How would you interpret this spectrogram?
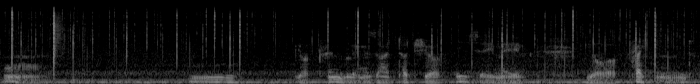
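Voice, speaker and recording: A menacing, imperious writer in an old radio play. His voice is very deep and swings widely as he gives commands with sardonic edge. The vintage recording is noisy, with clicks. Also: big pitch swings, slow, creaky, exaggerated voice. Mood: menacing calm. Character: domineering, sardonic writer, rumoured wife-killer, menacing. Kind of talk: 1940s radio drama acting.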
